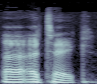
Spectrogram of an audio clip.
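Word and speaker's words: Atake: that in you know this is pronounced a take a take what is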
